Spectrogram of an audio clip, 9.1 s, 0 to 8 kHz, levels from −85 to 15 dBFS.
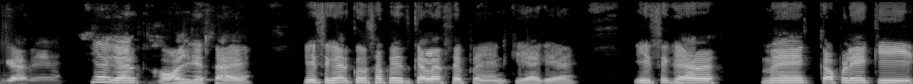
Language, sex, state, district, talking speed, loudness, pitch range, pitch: Hindi, male, Bihar, Saran, 165 wpm, -14 LUFS, 135-195 Hz, 185 Hz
